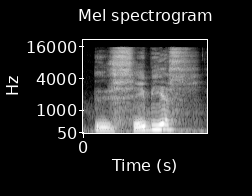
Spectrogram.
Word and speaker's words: Eusebius: Let me spell it first E U S E B I U S. Eusebius, Eusebius of Caesarea.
